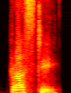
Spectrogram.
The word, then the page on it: crusty: Indian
